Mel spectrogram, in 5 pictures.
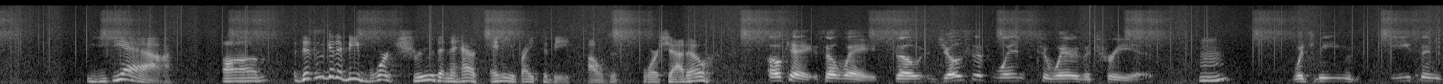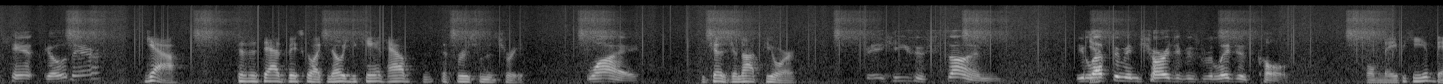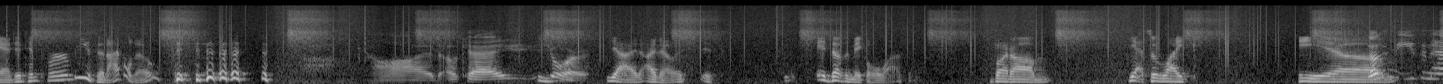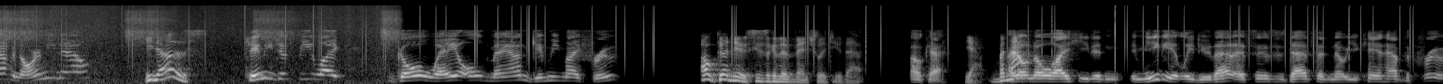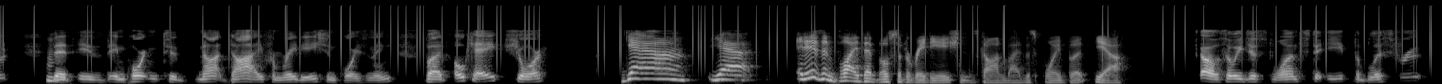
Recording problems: high frequencies cut off; severe; nothing above 5 kHz
hiss; loud; until 47 s; 5 dB below the speech
crackle, like an old record; noticeable; 15 dB below the speech

